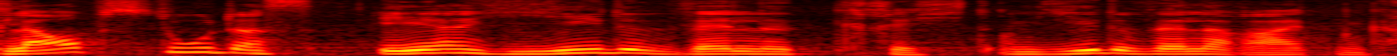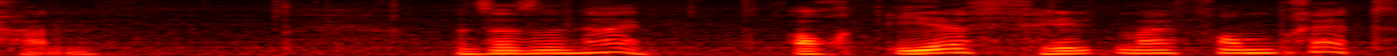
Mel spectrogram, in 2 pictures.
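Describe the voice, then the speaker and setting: Very wide pitch swings stretch across speech that moves at a fairly slow pace. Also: woman, very deep, low pitch for a woman. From bilingual French-German household. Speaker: business leader. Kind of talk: casual interview conversation.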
